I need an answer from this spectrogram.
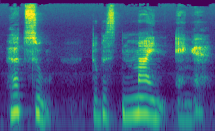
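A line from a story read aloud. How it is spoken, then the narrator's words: Serious growl. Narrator (German): sagte er ernst und knurrend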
